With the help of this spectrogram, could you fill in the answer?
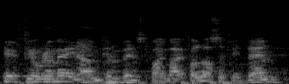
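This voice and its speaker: An actor playing a calm, solemn ancient god in a fantasy game, speaking in a formal, measured and imperious way. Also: male voice, low voice, close to an everyday voice. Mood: solemn, assured. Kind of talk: scripted fantasy game dialogue. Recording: roomy, distant, music behind.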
